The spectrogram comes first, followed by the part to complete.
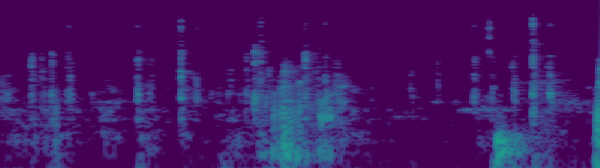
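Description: Computer keyboard typing: irregular, fairly quiet keystrokes.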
